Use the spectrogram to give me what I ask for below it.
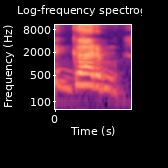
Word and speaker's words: गर्म: गर्म इसको हम बोलेंगे गर्म। लगेगा कि ग के साथ र का उच्चारण हो रहा है। लेकिन जो मात्रा का प्रयोग होगा रफ की मात्रा जो लगेगी वह अगले व्यंजन के साथ लगेगी।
